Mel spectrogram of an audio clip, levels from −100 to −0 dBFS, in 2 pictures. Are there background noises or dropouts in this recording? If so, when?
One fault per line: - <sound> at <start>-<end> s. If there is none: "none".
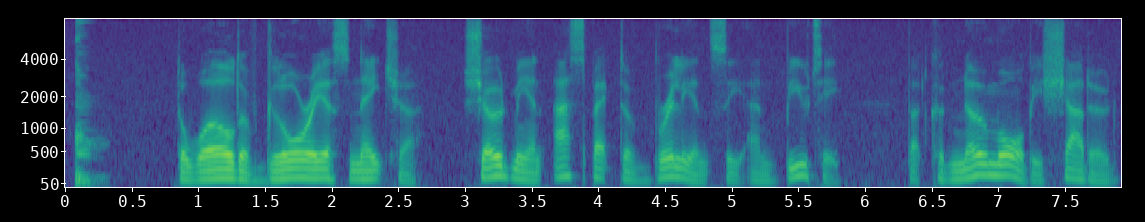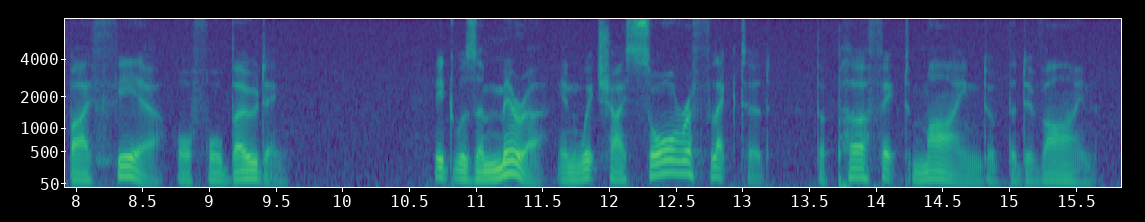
- thud at 0.1-0.3 s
